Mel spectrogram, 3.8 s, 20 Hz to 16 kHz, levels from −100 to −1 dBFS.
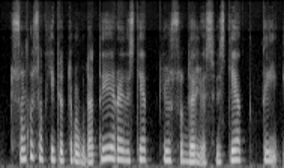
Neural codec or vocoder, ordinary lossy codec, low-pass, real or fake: codec, 44.1 kHz, 7.8 kbps, DAC; Opus, 32 kbps; 14.4 kHz; fake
